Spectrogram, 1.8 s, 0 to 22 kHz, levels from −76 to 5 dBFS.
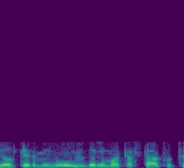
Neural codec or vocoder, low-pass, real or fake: vocoder, 22.05 kHz, 80 mel bands, Vocos; 9.9 kHz; fake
